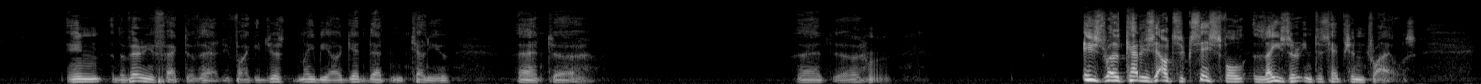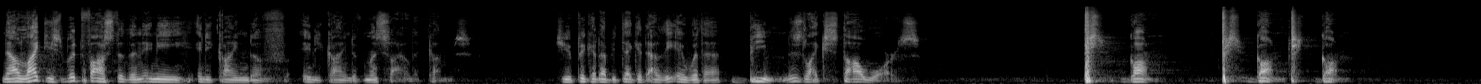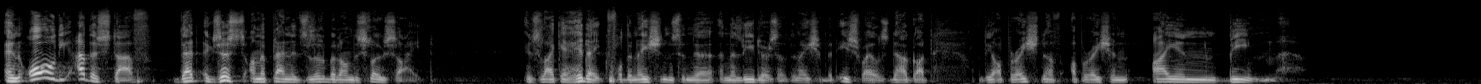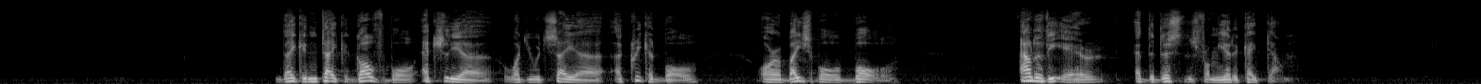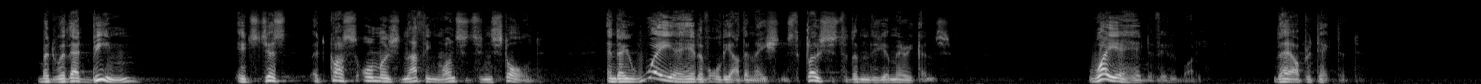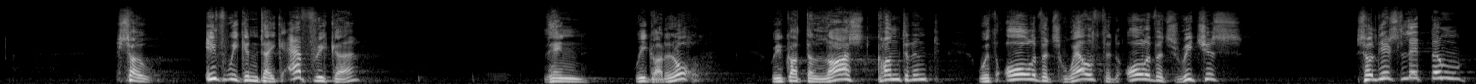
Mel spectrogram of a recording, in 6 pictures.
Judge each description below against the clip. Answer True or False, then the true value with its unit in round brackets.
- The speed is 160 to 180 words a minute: False (140 wpm)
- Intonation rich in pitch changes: True (6.4 semitones)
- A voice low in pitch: True (130 Hz)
